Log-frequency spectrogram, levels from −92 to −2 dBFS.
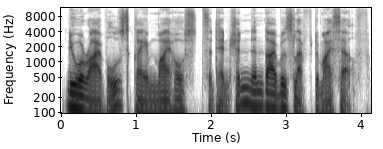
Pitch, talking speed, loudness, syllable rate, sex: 100 Hz, 175 wpm, -19 LUFS, 4.6 syllables/s, male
